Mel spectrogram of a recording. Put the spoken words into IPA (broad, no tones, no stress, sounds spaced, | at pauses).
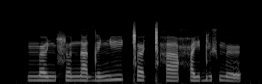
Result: m œ ɲ s o n a d ə ɲ i ǀ œ ǀʰ a ħ i d y ʃ m ø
